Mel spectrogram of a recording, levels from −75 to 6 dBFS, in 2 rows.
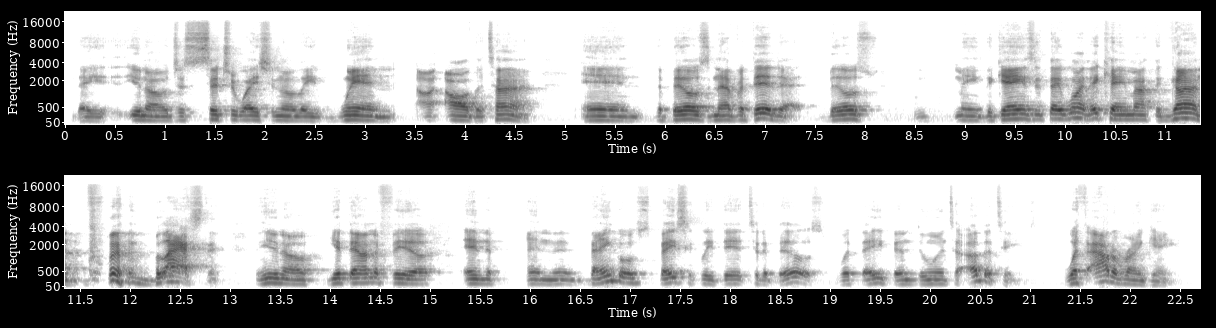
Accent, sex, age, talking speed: American, male, 30-49, 145 wpm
